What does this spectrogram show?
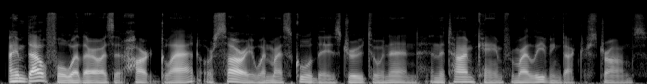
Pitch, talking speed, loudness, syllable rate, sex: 95 Hz, 260 wpm, -20 LUFS, 5.3 syllables/s, male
